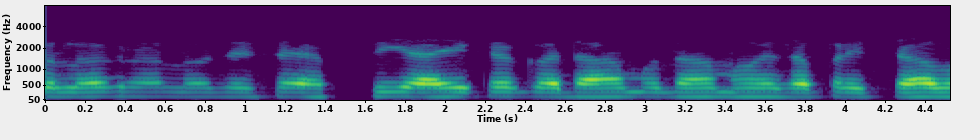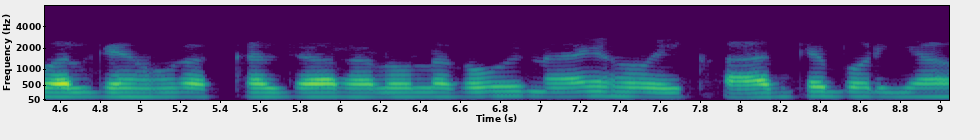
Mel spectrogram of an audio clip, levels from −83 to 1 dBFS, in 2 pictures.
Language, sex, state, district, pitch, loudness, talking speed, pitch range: Magahi, male, Bihar, Lakhisarai, 140 Hz, -23 LUFS, 180 wpm, 135-145 Hz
